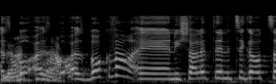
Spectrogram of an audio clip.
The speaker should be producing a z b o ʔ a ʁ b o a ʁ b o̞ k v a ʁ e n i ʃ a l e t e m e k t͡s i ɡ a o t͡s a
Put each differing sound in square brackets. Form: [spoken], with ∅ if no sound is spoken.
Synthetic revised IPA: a z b o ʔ a [z] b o a [z] b o̞ k v a ʁ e n i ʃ a l e t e [n] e [∅] t͡s i ɡ a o t͡s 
